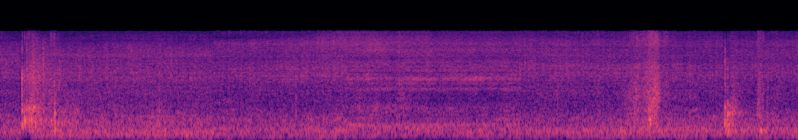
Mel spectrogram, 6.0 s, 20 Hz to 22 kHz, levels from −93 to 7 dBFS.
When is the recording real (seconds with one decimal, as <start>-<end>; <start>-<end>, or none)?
0.0-2.6; 3.9-6.0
